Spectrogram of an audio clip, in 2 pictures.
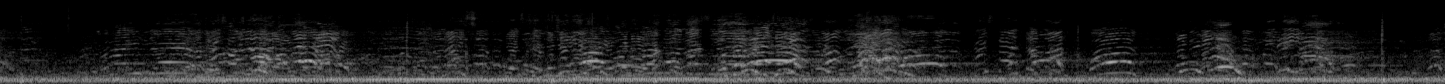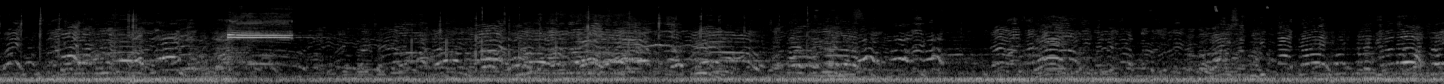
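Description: Young women shout and call to each other on an open outdoor field.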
